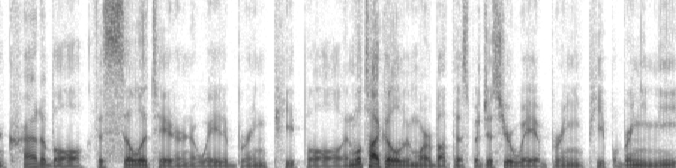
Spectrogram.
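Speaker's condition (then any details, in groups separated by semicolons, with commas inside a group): No condition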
